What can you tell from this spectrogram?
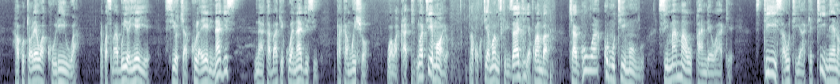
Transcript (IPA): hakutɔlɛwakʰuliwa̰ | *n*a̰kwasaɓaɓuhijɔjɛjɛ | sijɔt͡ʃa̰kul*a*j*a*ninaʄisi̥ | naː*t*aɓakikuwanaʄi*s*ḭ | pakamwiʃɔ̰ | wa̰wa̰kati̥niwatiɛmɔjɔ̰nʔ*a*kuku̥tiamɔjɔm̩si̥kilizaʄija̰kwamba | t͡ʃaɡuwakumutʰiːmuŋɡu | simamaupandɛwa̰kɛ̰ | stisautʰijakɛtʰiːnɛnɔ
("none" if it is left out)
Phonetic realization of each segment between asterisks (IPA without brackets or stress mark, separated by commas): n, a, ɛ, t, s, a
